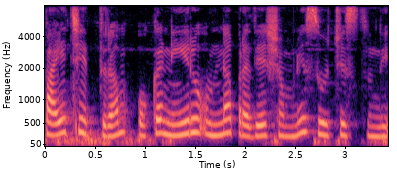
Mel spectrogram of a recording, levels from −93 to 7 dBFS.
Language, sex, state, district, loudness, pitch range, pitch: Telugu, female, Andhra Pradesh, Anantapur, -17 LUFS, 230-280 Hz, 245 Hz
